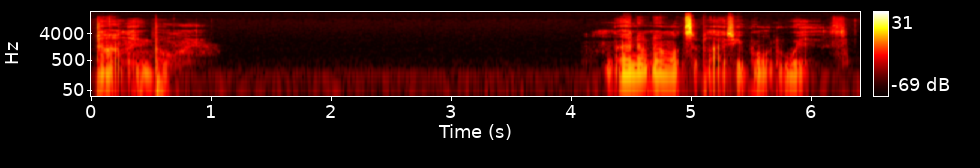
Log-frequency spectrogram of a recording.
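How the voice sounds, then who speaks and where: A performer voicing a sweet, doting male vampire boyfriend in a breathy, hesitant ASMR whisper. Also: mid-range voice, flat delivery, dry recording. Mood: tender, fussing. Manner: hesitant, halting, rambling, with soft filler murmurs. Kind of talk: ASMR roleplay, soft whispered comforting.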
